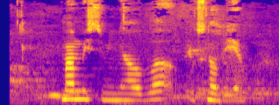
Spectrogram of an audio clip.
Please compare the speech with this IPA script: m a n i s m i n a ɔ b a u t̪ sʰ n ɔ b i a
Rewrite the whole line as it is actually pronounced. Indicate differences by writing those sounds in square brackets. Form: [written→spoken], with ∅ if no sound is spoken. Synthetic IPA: m a [n→m] i s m i n a ɔ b a u t̪ sʰ n ɔ b i a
